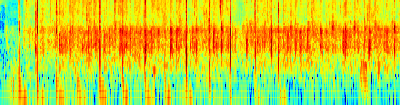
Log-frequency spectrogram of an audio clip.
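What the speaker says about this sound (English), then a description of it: "So let's give our panel a round of applause." An audience at a Georgia Chamber energy and sustainability event applauds a panel, the dense clapping rising quickly, holding steady and fairly loud for several seconds.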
